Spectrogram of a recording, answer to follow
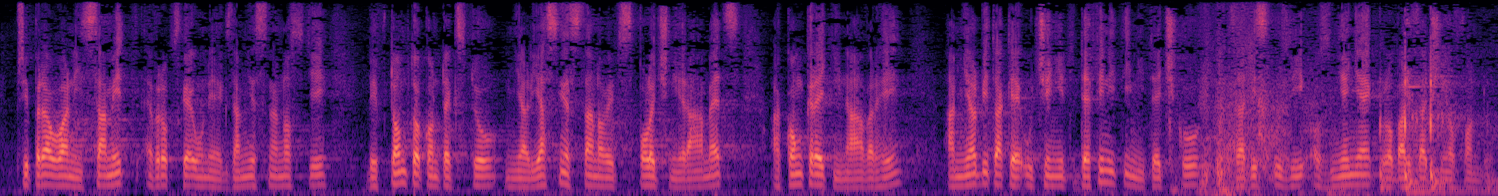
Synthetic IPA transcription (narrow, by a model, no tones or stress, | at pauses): pr̝̥ɪpɾavovaniːsamɪt̪ʔɛvɾopskɛːʔunɪjɛɡzamɲɛst̪nano̞scɪ | bɪft̪o̞mt̪oko̞nt̪ɛkst̪umɲɛljasɲɛst̪anovɪt̪spo̞lɛt͡ʃniːɾaːmɛt͡s | ʔako̞ŋkɾɛːt̪ɲiːnaːvr̩ɦɪ | ʔamɲɛlbɪt̪akɛːʔut͡ʃɪɲɪd̪dɛfɪnɪt̪ɪvɲiːt̪ɛt͡ʃkuzadɪskuziːʔozmɲɛɲɛɡlo̞balɪzat͡ʃɲiːɦofo̞ndṵ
